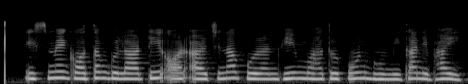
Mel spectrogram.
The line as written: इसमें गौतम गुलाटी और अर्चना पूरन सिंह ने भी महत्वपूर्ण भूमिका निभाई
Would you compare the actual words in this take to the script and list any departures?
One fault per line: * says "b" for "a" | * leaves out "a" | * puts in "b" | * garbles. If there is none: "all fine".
* leaves out "सिंह ने"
